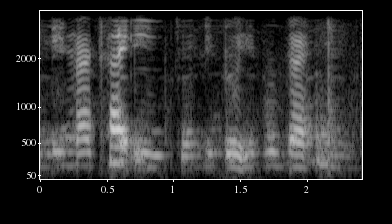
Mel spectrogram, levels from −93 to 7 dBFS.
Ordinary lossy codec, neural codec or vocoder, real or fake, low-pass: none; codec, 44.1 kHz, 1.7 kbps, Pupu-Codec; fake; 3.6 kHz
